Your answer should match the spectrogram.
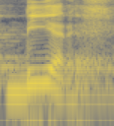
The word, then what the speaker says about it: dear: साथ आर भी है, तो इसका उच्चारण बड़ी की मात्रा लिखेंगे और यह लिखेंगे, उसके बाद आर से र, तो यह डियर लिखा गया है। क्या लिखा गया सर? डियर। इसे आपको डीर नहीं पढ़ना है, डियर पढ़ना है।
